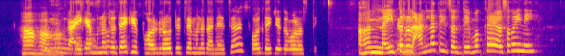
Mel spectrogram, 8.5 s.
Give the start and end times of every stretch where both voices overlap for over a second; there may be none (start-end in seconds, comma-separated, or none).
0.7-2.0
